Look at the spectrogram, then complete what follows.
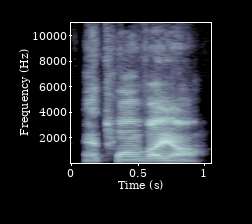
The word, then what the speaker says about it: Antoine Vaillant: Antoine Vaillant.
